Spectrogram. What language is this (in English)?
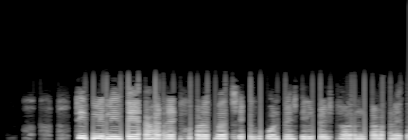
Bangla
